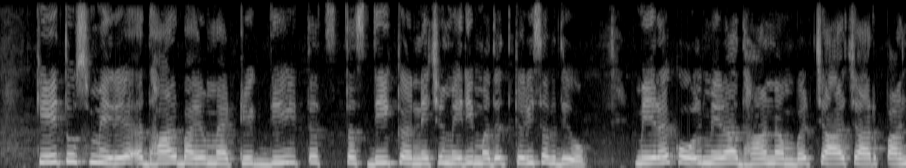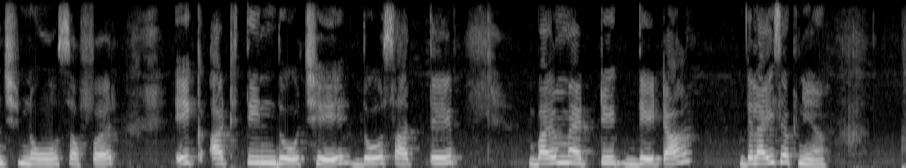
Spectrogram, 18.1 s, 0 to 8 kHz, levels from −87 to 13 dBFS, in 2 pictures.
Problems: none marked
